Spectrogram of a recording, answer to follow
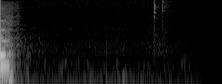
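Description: A single faint computer mouse click about one and a half seconds in, with the room otherwise quiet.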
